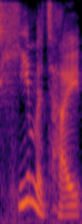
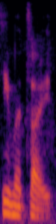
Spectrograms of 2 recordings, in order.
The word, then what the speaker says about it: hematite: clearly it can't be I'm pretty sure it's pronounced hematite and I'd surely surely not it is humid sight but you know so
